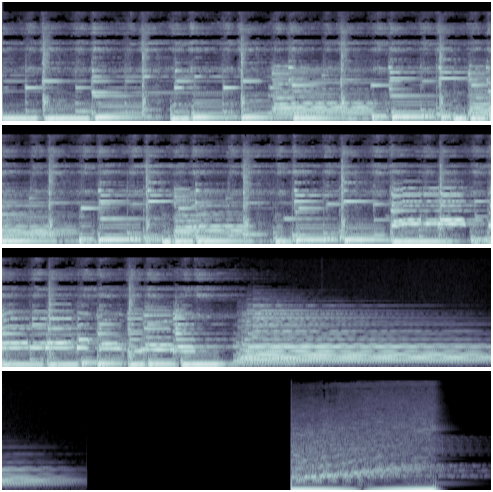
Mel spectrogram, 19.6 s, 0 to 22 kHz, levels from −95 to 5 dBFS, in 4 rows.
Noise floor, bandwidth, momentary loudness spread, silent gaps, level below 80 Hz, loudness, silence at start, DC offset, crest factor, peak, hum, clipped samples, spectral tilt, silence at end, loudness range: -52 dBFS; 16 kHz; 15 LU; 15.53-17.55 s; -24 dBFS; -16 LUFS; 0 s; under 0.1%; 14 dB; -2 dBFS; none; under 0.1%; -5.5 dB/octave; 0.5 s; 19 LU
